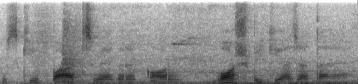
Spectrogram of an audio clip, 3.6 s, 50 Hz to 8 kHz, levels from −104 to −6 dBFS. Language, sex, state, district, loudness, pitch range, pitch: Hindi, female, Chhattisgarh, Raipur, -19 LUFS, 155-175 Hz, 165 Hz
